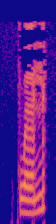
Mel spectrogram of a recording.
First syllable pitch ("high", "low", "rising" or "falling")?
rising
